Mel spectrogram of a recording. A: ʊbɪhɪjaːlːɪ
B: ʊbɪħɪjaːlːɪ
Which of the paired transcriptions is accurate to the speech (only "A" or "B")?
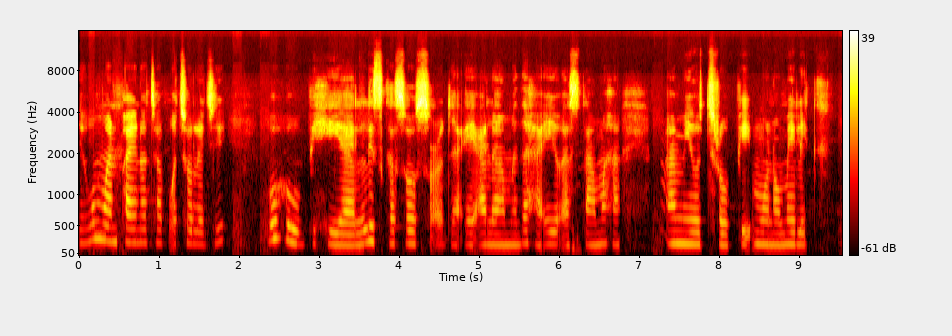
A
